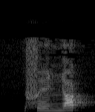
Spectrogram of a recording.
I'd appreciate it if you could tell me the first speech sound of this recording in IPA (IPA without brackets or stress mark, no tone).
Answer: f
